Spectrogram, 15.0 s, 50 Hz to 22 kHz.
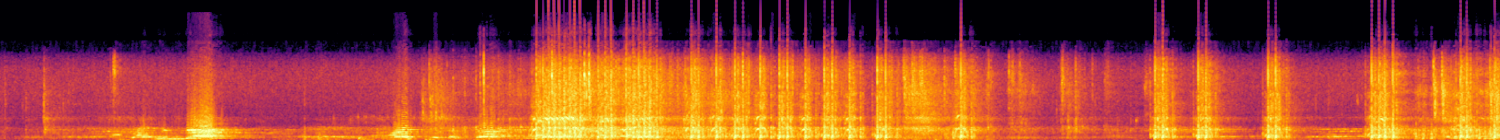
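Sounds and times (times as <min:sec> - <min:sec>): airsoft guns firing: 0:05.1 - 0:10.2, 0:11.5 - 0:15.0.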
